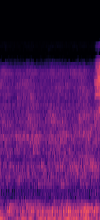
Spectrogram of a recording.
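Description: Steady low hum and rumble of boiler-room machinery running.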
